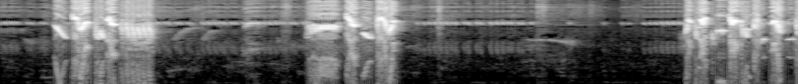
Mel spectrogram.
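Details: Black-throated canary singing as a training lure: dense bursts of high, warbling twitters and trills with fast sweeping notes, a steady faint high tone running beneath, pauses between phrases.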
